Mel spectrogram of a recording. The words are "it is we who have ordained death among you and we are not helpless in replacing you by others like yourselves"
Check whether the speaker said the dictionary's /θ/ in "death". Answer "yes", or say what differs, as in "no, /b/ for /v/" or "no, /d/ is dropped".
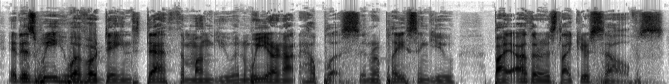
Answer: yes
